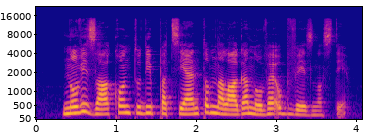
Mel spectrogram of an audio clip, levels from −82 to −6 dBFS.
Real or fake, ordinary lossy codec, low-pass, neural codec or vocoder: real; none; 14.4 kHz; none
